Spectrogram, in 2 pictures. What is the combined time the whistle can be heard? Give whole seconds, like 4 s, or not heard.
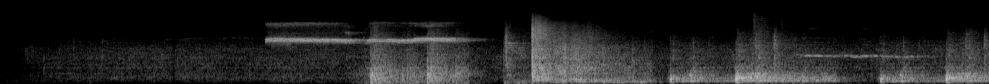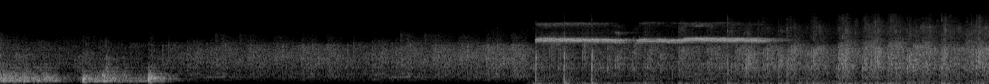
6 s.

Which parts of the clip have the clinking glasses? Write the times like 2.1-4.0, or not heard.
not heard.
